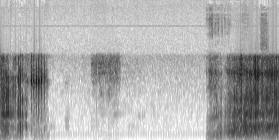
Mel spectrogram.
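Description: A harsh, guttural animal roar in two loud, rasping bursts, separated by a short, quieter grunt and a pause of near silence.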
